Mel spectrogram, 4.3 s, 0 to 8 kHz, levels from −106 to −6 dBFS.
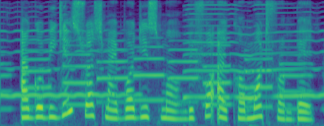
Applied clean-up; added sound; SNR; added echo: none; Wind instrument, woodwind instrument + Trumpet; 8 dB; none.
